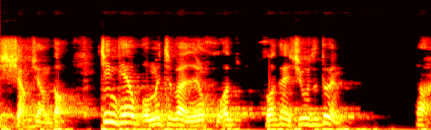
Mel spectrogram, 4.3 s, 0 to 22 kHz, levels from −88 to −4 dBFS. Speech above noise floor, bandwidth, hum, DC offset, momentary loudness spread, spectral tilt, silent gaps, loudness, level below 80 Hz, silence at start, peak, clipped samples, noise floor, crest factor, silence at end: 21 dB; 7.2 kHz; none; under 0.1%; 12 LU; -4.5 dB/octave; none; -14 LUFS; -30 dBFS; 0 s; 0 dBFS; under 0.1%; -34 dBFS; 14 dB; 0 s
